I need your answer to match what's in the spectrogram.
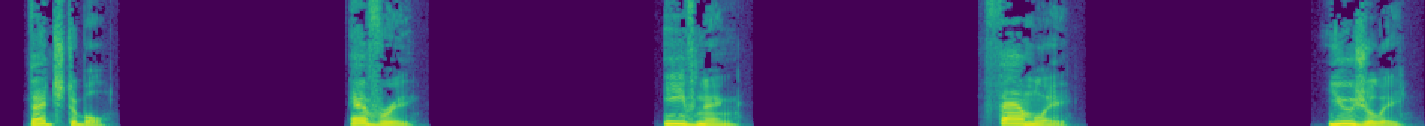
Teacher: For example, vegetable, every, evening, family, usually. The second E in vegetable, every, and evening are dropped, as is the I in family, and the second U in usually. The word comfortable not only loses the O, but some of the letters are rearranged when the word is pronounced in relaxed speech.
